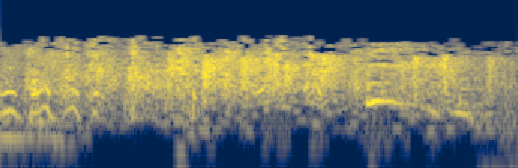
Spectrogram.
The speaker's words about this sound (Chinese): 有掌声欢迎。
